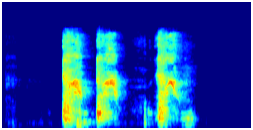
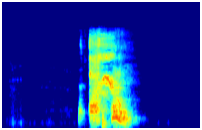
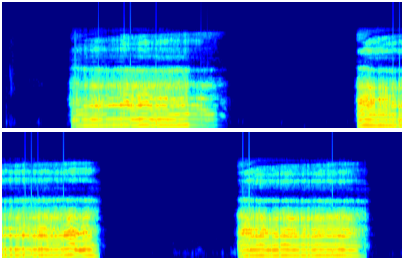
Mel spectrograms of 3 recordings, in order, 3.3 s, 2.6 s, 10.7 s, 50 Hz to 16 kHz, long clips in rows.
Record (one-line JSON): {"three_cough_length": "3.3 s", "three_cough_amplitude": 19328, "three_cough_signal_mean_std_ratio": 0.42, "cough_length": "2.6 s", "cough_amplitude": 20450, "cough_signal_mean_std_ratio": 0.38, "exhalation_length": "10.7 s", "exhalation_amplitude": 18353, "exhalation_signal_mean_std_ratio": 0.62, "survey_phase": "beta (2021-08-13 to 2022-03-07)", "age": "45-64", "gender": "Male", "wearing_mask": "No", "symptom_none": true, "smoker_status": "Never smoked", "respiratory_condition_asthma": false, "respiratory_condition_other": false, "recruitment_source": "REACT", "submission_delay": "4 days", "covid_test_result": "Negative", "covid_test_method": "RT-qPCR", "influenza_a_test_result": "Negative", "influenza_b_test_result": "Negative"}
